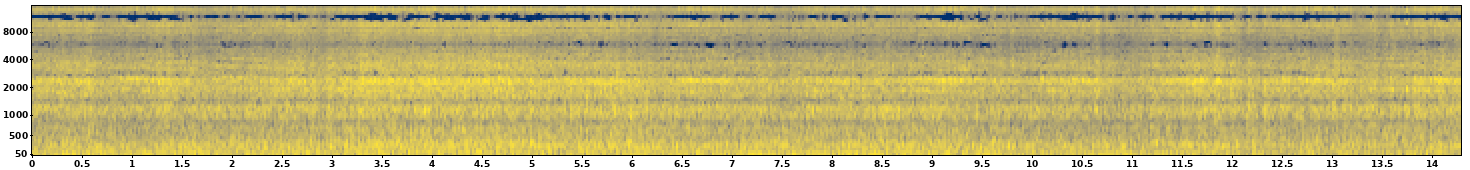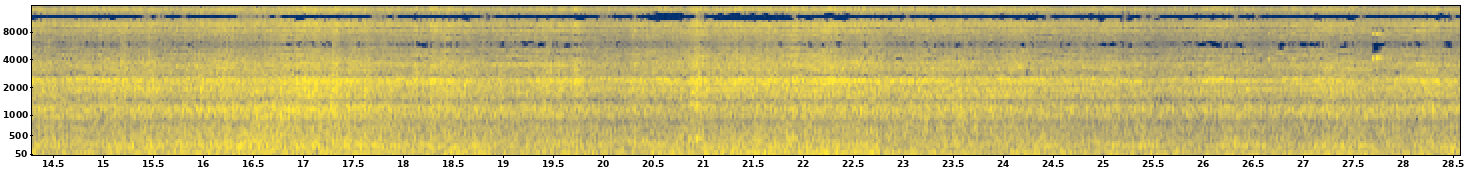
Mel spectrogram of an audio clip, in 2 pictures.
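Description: A moving train: a steady rumble and rushing noise of wheels on rail and air, holding even throughout with a slight swell about two-thirds of the way through.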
